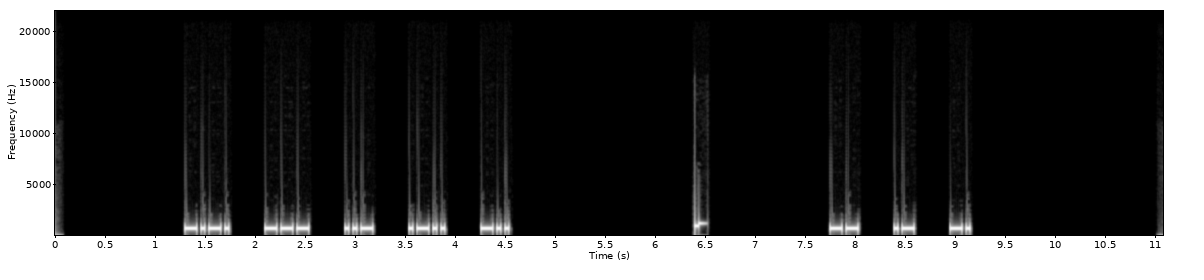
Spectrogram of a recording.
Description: Morse code, heard as a keyed tone, about 30 wpm, spaced as for 17 wpm, 690 Hz. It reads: COULD MAN
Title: 3x Character Spacing - Top 200 Words - 30wpm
